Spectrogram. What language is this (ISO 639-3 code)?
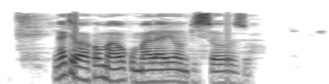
lug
